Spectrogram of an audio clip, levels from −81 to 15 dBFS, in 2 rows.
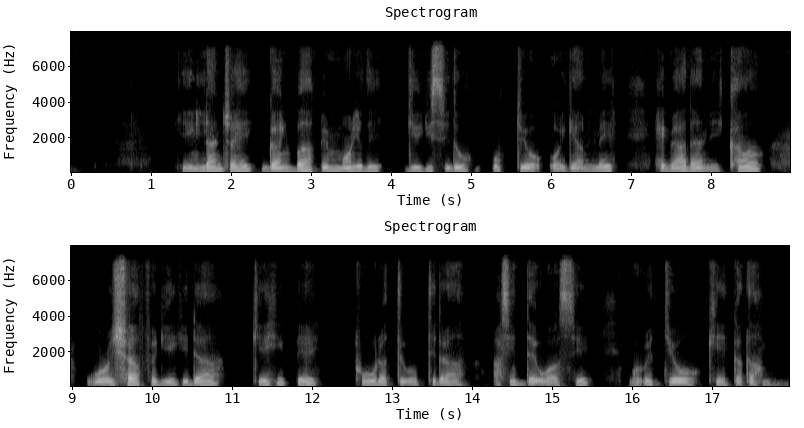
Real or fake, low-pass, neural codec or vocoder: fake; 7.2 kHz; codec, 24 kHz, 0.9 kbps, WavTokenizer, small release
